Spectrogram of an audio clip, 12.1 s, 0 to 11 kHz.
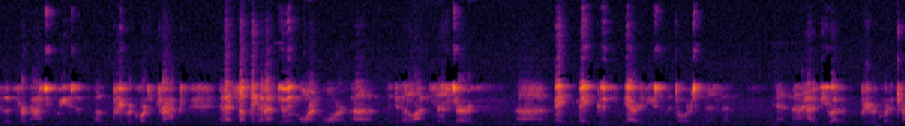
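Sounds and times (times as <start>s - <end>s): man talking over phone line: 0.0s - 9.8s, 10.4s - 12.0s.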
